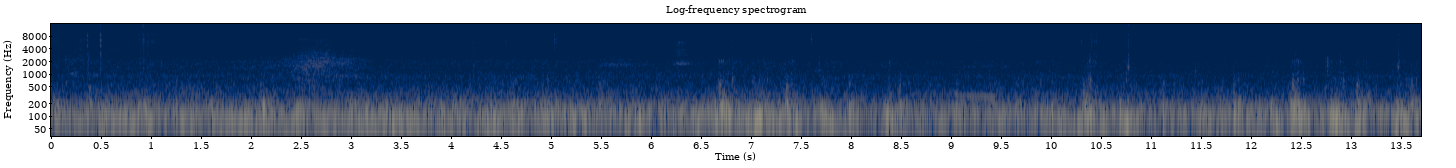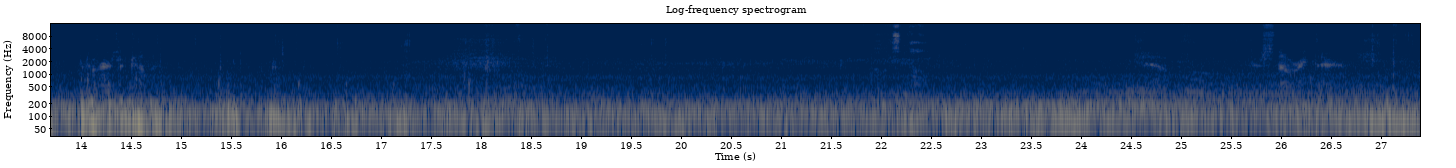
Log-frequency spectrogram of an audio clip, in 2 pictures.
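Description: A car engine rumbles low and steady inside the car.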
